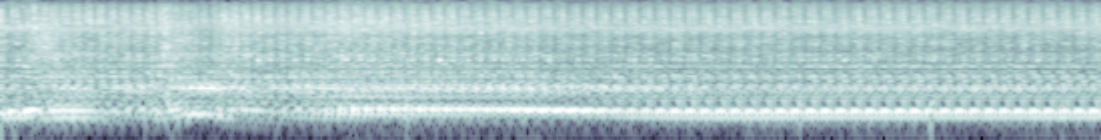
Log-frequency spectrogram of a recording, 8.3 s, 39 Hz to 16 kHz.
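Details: GM 3100 V6 swapped into a Camry derby car, first start-up, with big vacuum leaks and bad fuel: rough, lumpy running with an uneven pulse near three per second. Cylinder two seems not to fire; owner suspects a coil pack.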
